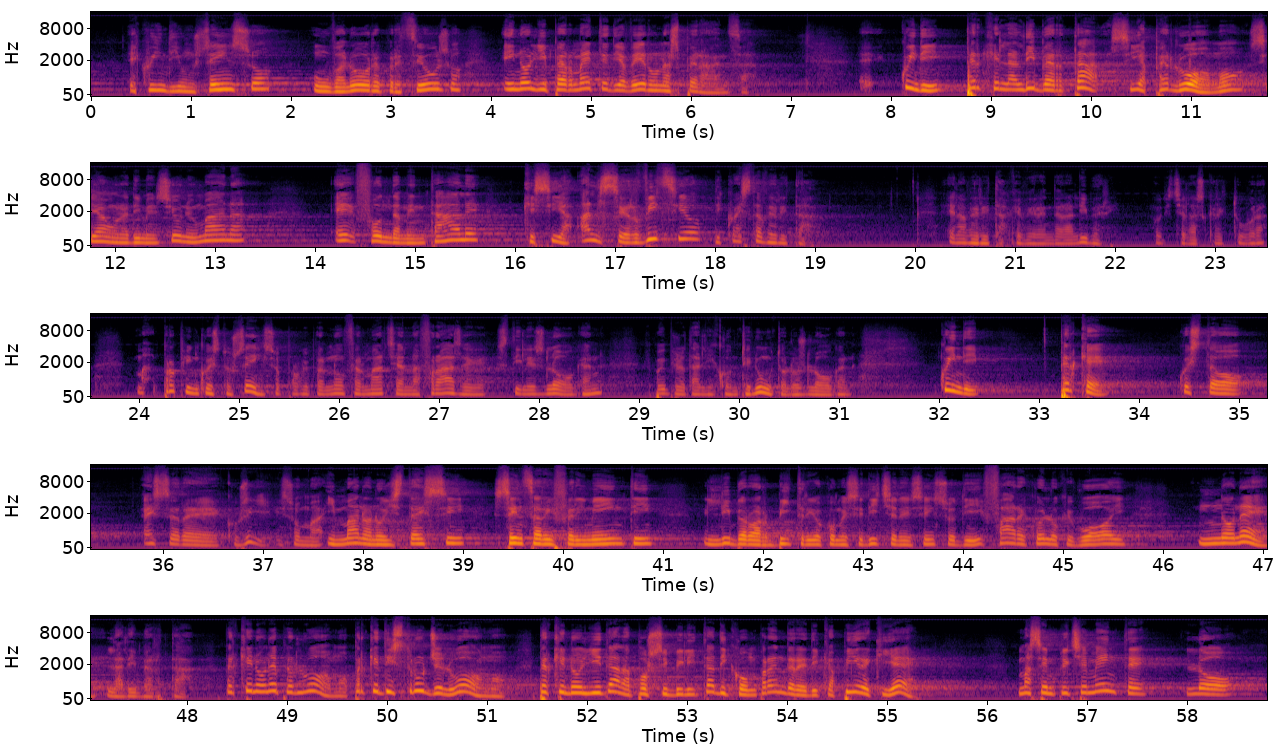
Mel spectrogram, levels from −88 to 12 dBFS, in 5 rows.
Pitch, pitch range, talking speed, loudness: 175 Hz, 145-215 Hz, 120 wpm, -23 LUFS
